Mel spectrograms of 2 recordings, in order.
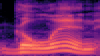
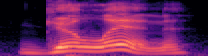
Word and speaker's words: Ghislaine: He was treating the wrong letter of Ghislaine as silent.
